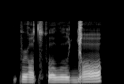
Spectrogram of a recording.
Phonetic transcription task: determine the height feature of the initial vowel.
mid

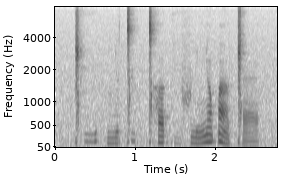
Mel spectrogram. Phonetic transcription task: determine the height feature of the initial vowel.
high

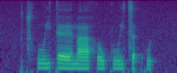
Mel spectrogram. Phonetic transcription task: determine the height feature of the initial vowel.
high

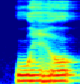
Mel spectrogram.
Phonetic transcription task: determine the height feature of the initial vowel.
high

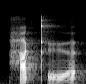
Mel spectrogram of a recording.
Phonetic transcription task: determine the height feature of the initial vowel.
low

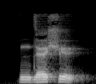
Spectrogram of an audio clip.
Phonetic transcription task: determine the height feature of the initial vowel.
mid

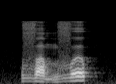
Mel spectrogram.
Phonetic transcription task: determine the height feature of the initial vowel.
low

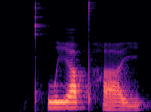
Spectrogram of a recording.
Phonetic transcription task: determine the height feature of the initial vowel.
high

